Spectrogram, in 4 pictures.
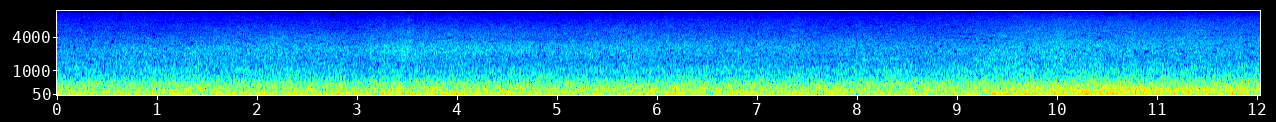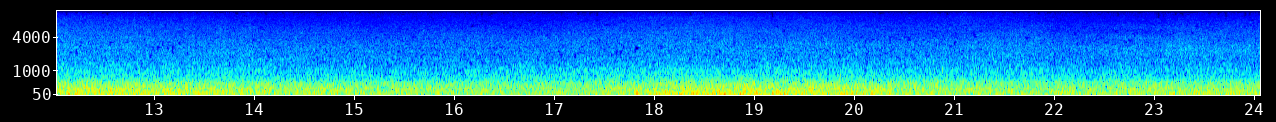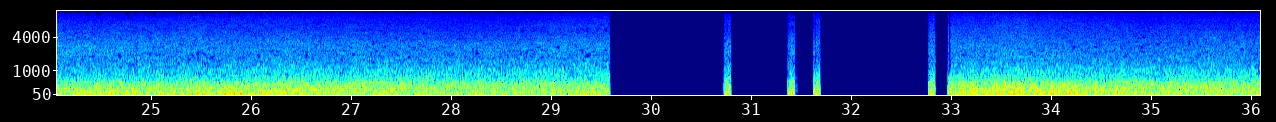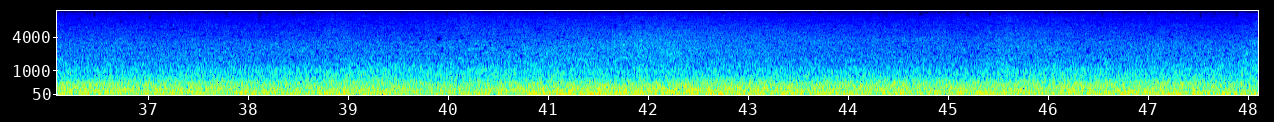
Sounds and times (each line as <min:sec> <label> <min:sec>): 0:00.0 waves 0:29.6
0:32.9 waves 0:48.1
